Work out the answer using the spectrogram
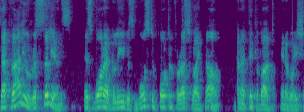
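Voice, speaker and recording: A man with a Tamil accent, fairly high-pitched and somewhat breathy, at a moderate pace with lively intonation. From India, Tamil-speaking. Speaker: professor. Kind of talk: lecture.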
